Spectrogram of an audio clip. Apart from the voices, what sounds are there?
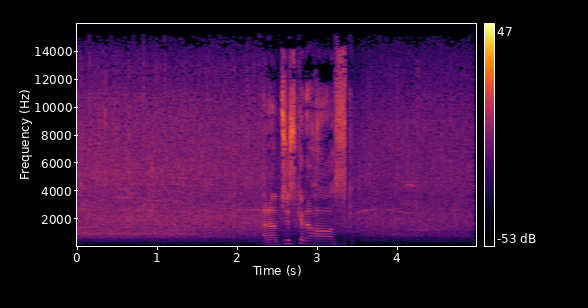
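audience round of applause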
